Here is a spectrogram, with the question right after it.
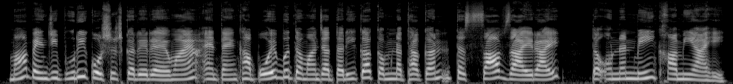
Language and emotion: Sindhi, angry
